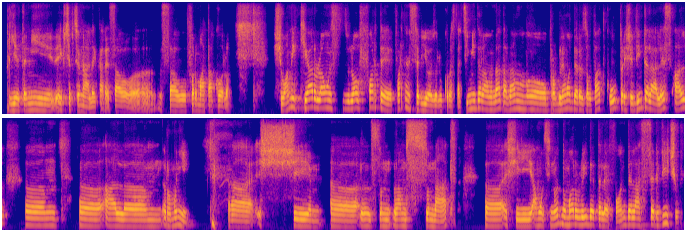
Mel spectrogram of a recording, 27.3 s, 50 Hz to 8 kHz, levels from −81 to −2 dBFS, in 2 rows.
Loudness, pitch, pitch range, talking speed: -20 LUFS, 130 Hz, 125-155 Hz, 115 wpm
